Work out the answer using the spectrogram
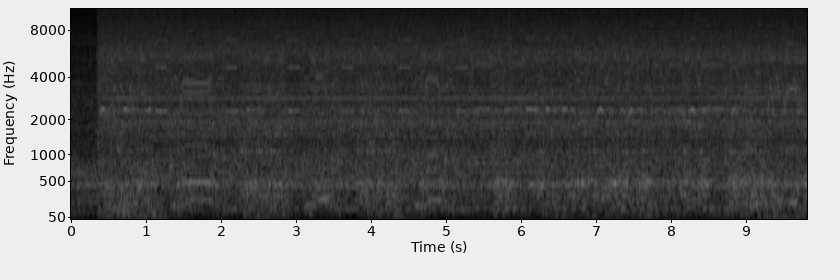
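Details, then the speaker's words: Creality CR-10 3D printer printing after Noctua hotend fan swap and stepper vibration dampeners: soft low whirring, faint Z-axis motor tones, control box and part cooling fan hiss, no harsh stepper buzz; nearly silent. "all you can hear now is the c-axis nothing else and of course the fans from the control box and this part cooling fan those he can hear as well"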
